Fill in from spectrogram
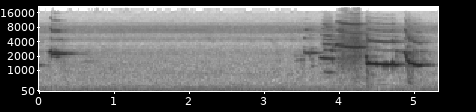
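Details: Yellow-faced myna from Papua, a lively singing bird, giving a short whistled note near the start, then after a quiet gap a burst of loud, clear whistles with falling and level tones and some harsher chatter.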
